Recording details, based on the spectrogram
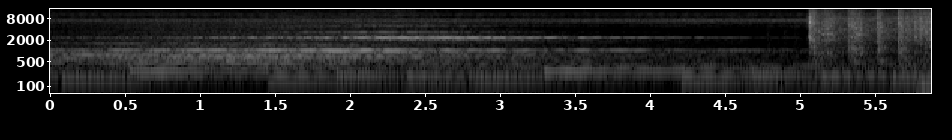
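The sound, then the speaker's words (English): A truck engine hums steadily with shifting tonal pitches, then near the end it sputters and roars into rough bursts as the engine starts up. No one speaks. “Well, I think it's about time that we hopped back in the truck and headed back to the city.”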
